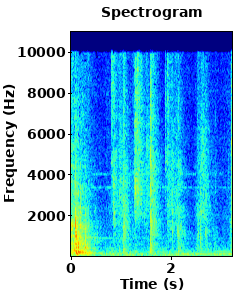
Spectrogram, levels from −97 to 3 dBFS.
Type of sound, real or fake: real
